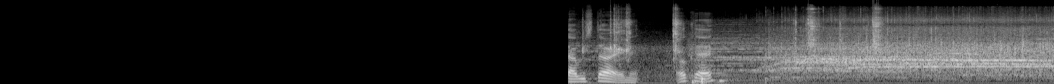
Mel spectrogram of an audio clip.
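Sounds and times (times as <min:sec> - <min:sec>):
speech: 0:05.7 - 0:07.4
clapping sound effect: 0:07.6 - 0:10.5.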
